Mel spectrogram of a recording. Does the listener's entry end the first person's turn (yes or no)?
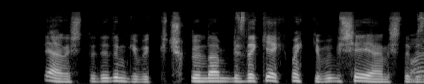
yes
